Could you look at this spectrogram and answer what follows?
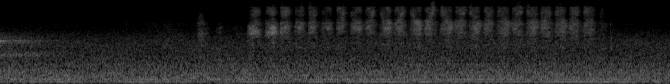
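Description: A shop rag rubbing back and forth on a 1911 pistol barrel, a soft hissing scrub that quickens into rhythmic strokes partway through, quiet and close with no talking.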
